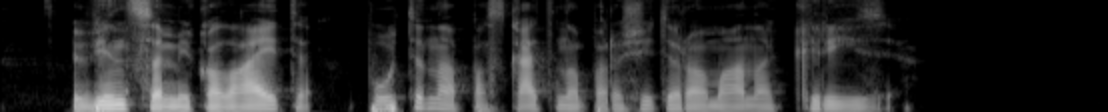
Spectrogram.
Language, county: Lithuanian, Kaunas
